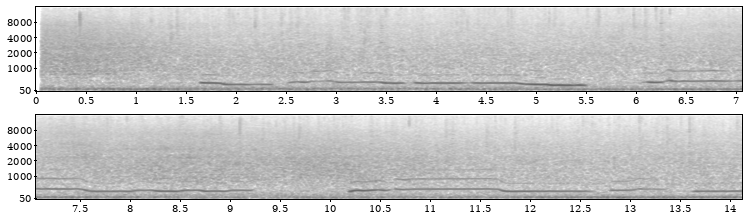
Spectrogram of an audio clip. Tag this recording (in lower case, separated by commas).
rain, water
